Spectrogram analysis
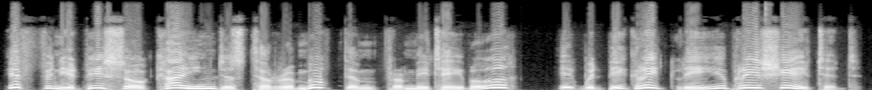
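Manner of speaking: high, tart politeness; stern request. A narrator's reading. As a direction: order disguised as a favour. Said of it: "she barks".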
